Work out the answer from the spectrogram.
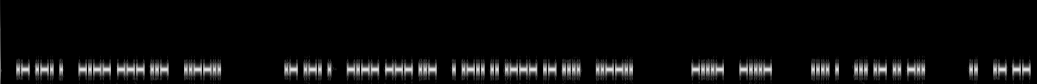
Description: Morse code, heard as a keyed tone, about 50 wpm, 700 Hz. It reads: ARE YOU ? ARE YOU ELIJAH ? <BT> <BT> HE SAID I AM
